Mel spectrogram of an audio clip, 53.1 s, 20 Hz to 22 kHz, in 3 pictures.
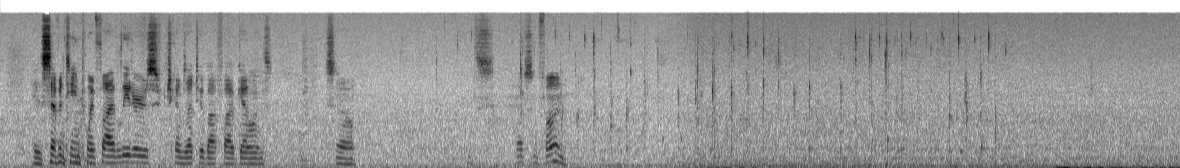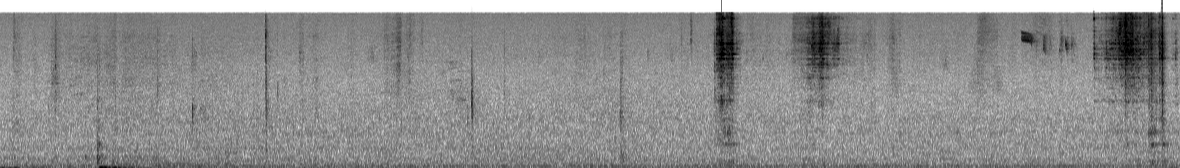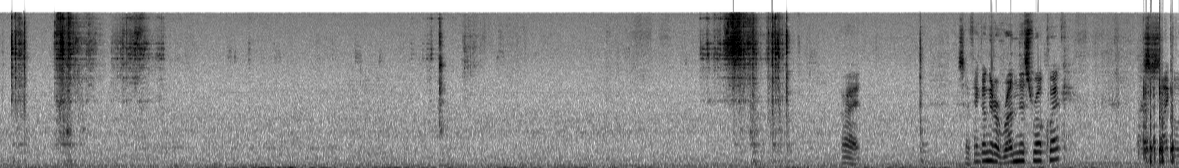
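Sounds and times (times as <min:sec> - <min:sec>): steady low hum: 0:00.0 - 0:53.0
oil pouring through a funnel: 0:08.1 - 0:15.2
air bubbles glugging in jug: 0:08.4 - 0:15.2
plastic jug and funnel handling: 0:52.4 - 0:53.0.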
